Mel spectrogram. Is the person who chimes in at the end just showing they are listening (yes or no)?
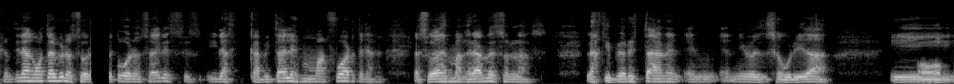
yes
